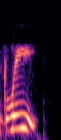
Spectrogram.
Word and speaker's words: Lee: My name is Lee, and my birthday is 0407. – April 7th, the ace of spades. Yes, April 7th. – What did you say your name was? – My name is Lee. – Can you spell that? – L-E-E.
